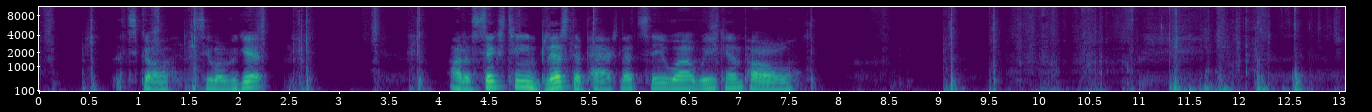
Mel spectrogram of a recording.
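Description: Playing cards slide and flick against each other in a hand.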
